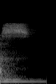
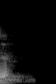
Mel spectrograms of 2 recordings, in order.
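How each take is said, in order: First: The final S sound is clearly pronounced. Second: The final S sound is left silent. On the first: There is only one bone. "quand c'est singulier, on prononce le S" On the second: There are several bones. "Quand c'est pluriel, on ne prononce pas le S"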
